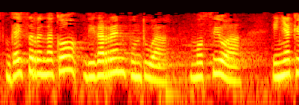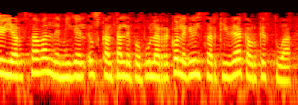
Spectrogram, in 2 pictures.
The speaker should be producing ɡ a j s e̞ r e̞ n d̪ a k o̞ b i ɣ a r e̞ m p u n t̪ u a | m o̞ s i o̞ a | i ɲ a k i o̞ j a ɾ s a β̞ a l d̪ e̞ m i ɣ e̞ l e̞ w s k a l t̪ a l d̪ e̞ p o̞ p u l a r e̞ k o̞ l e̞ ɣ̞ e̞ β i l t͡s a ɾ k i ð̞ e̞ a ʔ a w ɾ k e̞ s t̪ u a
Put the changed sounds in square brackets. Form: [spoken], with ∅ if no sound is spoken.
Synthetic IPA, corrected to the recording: ɡ a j s e̞ r e̞ n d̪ a k o̞ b i ɣ a r e̞ m p u n t̪ u a | m o̞ s i o̞ a | i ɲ a k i o̞ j a ɾ s a β̞ a l d̪ e̞ m i ɣ e̞ l e̞ w s k a l t̪ a l d̪ e̞ p o̞ p u l a r e̞ k o̞ l e̞ ɣ̞ e̞ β i l t͡s a ɾ k i ð̞ e̞ a [k] a w ɾ k e̞ s t̪ u a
